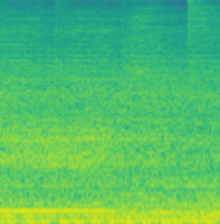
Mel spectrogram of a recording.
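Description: A sludge/doom metal band playing live and loud: heavy distorted guitars and bass hold a low note, with drum cymbal crashes at the start and again near the end.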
